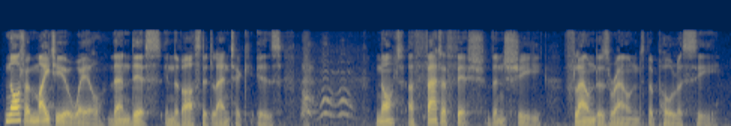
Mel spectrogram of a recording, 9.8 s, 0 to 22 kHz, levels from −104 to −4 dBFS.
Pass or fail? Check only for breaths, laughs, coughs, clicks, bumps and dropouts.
fail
